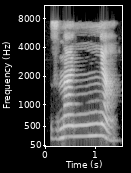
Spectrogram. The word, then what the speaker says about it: знання: як звучить це слово знання в цьому слові ви теж почули подовжений приголосний на письмі він буде позначатися двома літерами н складемо звукову схему слова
